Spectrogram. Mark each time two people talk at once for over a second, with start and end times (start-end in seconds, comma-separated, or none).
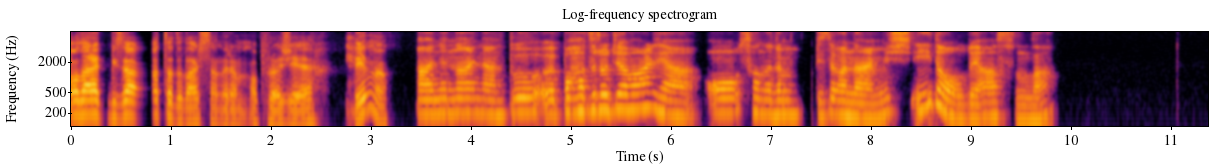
none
